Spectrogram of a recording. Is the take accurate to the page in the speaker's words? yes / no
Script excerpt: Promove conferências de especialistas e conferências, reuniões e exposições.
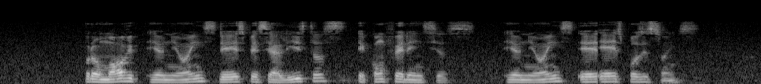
no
